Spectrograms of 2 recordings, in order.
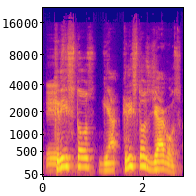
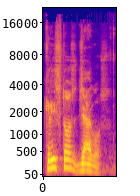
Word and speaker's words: Christos Giagos: Christos Giagos. That's how I'd pronounce it. Christos Giagos.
